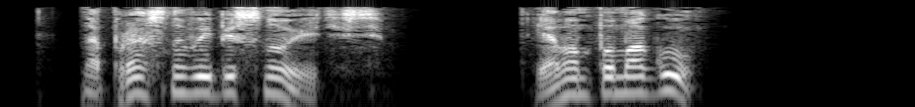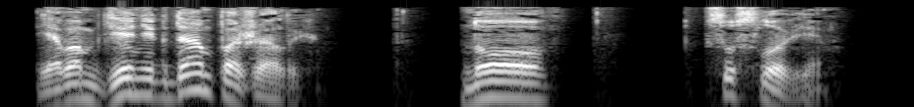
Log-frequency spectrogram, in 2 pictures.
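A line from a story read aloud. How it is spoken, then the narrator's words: Calm. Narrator (Russian): Триродов спокойно сказал ему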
